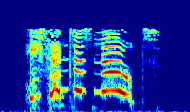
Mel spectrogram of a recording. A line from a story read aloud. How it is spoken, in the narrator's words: squeaked the oldest of 3 mice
